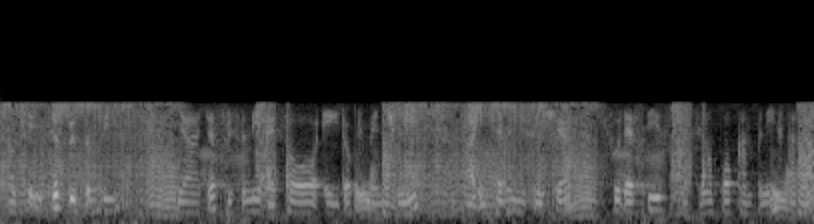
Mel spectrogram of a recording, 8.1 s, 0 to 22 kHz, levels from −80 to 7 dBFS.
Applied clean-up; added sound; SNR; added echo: none; Fart; 0 dB; none.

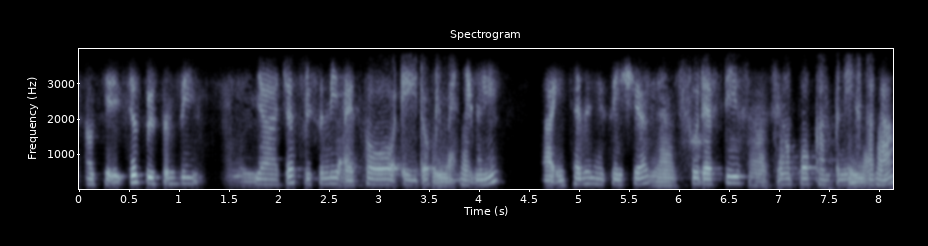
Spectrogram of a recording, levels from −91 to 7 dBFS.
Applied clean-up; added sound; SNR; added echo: neural mask model Resemble Enhance denoiser.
